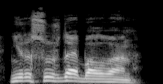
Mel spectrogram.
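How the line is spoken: Shouted. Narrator (Russian): крикнул он

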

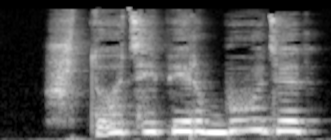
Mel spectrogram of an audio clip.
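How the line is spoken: Whisper from crowd. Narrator (Russian): прошептал кто-то в толпе

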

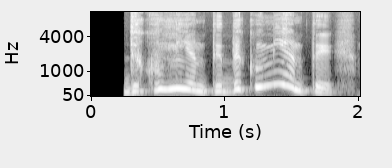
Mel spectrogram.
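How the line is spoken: Exclaiming woman. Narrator (Russian): воскликнула леди Элен

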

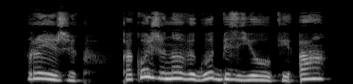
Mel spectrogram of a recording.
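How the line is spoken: Sad girl's question, sigh. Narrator (Russian): спросила девочка и грустно вздохнула

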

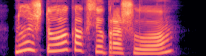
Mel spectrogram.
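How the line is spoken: Cheerful driver. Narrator (Russian): весело спросил таксист

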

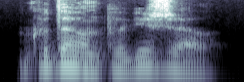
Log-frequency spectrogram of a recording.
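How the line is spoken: Frightened question. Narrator (Russian): испуганно спросила Надежда

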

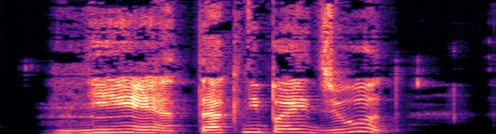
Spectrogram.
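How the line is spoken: Laughing. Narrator (Russian): рассмеялся брат

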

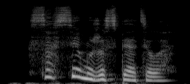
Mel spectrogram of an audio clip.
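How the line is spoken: Resigned sigh. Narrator (Russian): Обреченно вздохнула Ира

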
